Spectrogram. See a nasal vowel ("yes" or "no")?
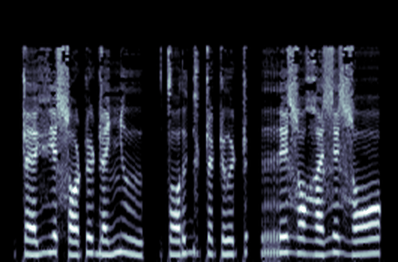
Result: no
